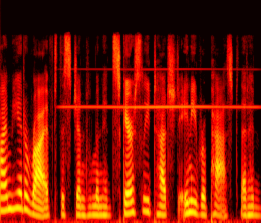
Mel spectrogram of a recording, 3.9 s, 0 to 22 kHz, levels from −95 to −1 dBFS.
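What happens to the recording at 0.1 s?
Nothing goes wrong at 0.1 s: the speech there plays through intact, with no dropout, click, distortion or other fault.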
